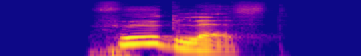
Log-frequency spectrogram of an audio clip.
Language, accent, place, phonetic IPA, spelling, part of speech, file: German, Germany, Berlin, [ˈføːɡləst], vöglest, verb, De-vöglest.ogg
- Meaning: second-person singular subjunctive I of vögeln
